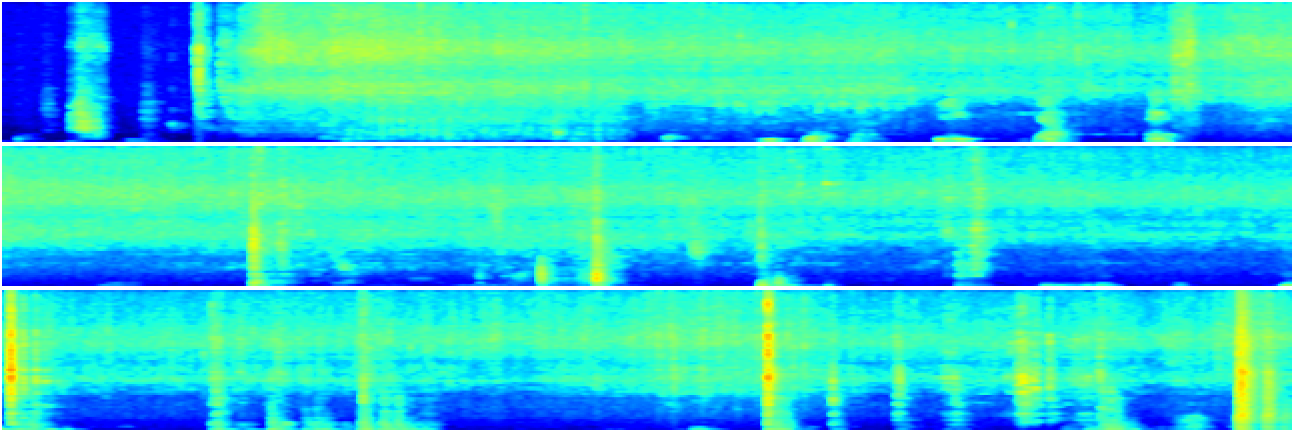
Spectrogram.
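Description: An egg sizzles and crackles in hot oil.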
